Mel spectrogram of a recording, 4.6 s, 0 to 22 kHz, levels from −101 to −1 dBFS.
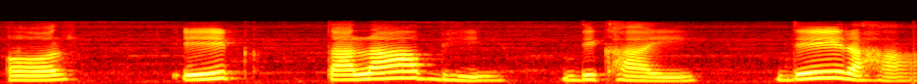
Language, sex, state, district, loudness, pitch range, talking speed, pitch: Hindi, female, Himachal Pradesh, Shimla, -16 LUFS, 180-245 Hz, 90 wpm, 210 Hz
